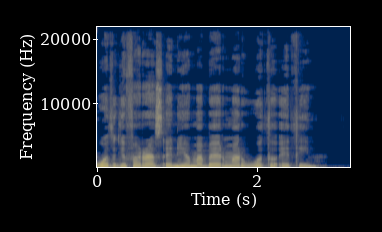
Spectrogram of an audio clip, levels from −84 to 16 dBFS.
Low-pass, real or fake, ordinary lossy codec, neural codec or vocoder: none; real; none; none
